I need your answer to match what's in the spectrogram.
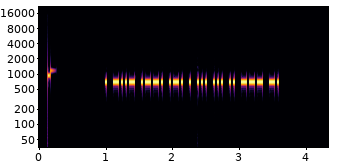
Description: Morse code, heard as a keyed tone, about 40 wpm, 700 Hz. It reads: EXPRESSION
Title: Sentences from Top 1200 Words - New Word Drill - 40wpm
